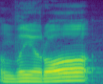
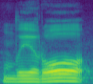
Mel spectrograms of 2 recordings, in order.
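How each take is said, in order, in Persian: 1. ر پرخوان است، با فتحه. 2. ر پرخوان است، با فتحه.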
